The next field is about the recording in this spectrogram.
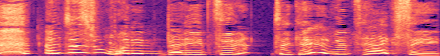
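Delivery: put-on sobbing, very high-pitched fake crying voice. In a skit teaching the word 'act', a performer pretends to cry. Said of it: "why are you crying?".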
